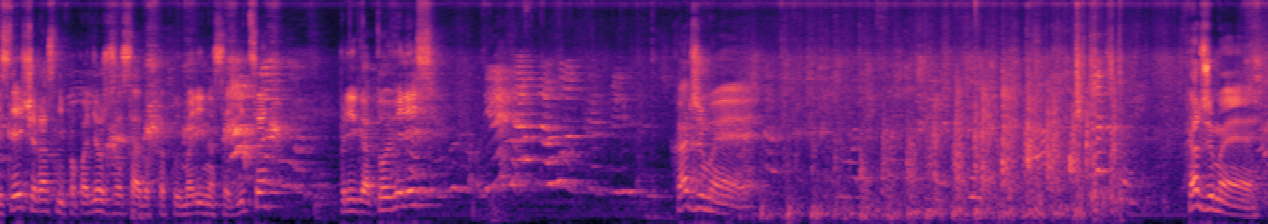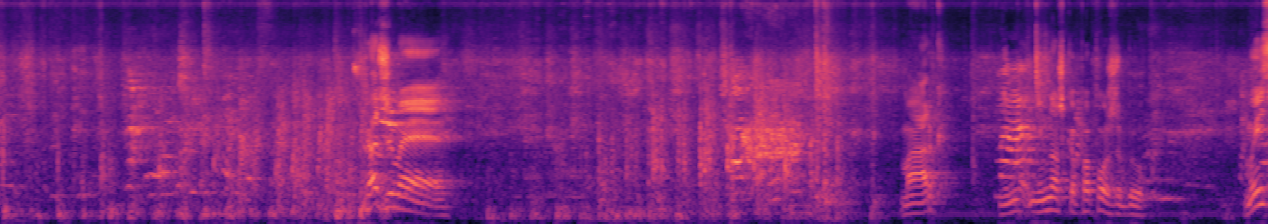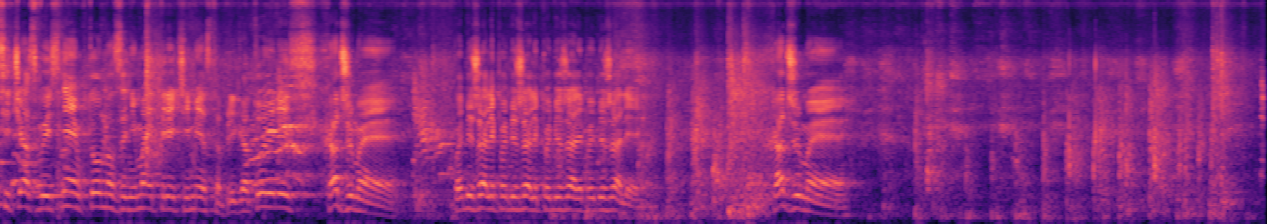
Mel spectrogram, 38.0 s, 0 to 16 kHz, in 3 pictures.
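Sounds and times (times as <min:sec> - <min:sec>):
children's voices: 0:00.9 - 0:03.4, 0:04.2 - 0:11.8, 0:12.5 - 0:16.6, 0:17.4 - 0:21.4, 0:22.5 - 0:23.3, 0:24.0 - 0:31.8
children running on carpet: 0:06.3 - 0:21.7, 0:24.1 - 0:38.0
thuds on gym mats: 0:31.3 - 0:33.2.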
